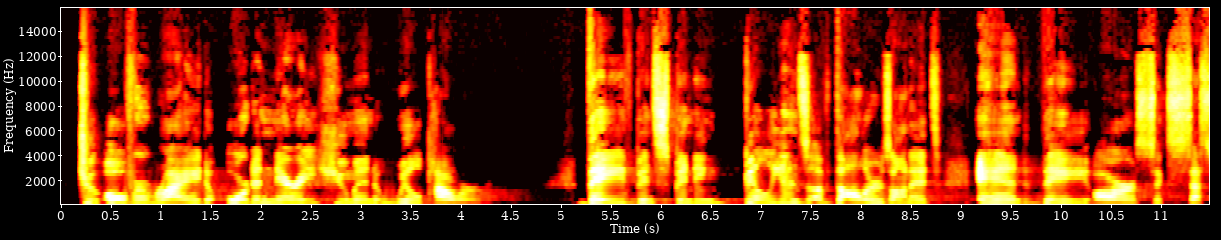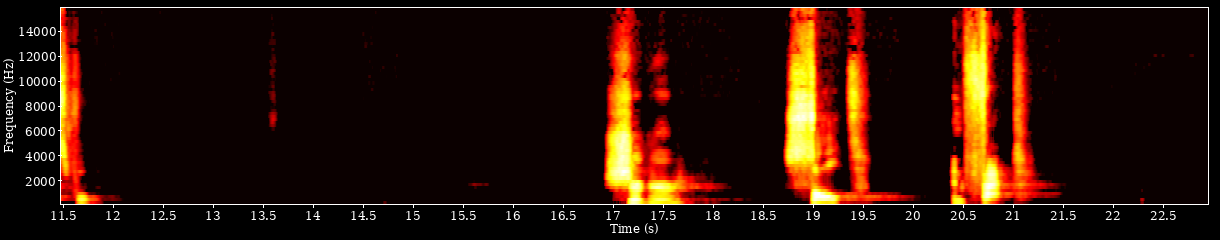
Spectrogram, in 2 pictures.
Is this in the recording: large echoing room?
yes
